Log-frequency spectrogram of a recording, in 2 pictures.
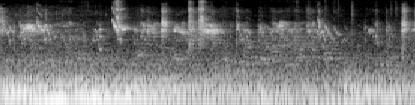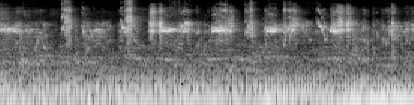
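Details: A flock of budgerigars chatters busily, with quick scratchy chirps and squawks over a low steady hum.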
